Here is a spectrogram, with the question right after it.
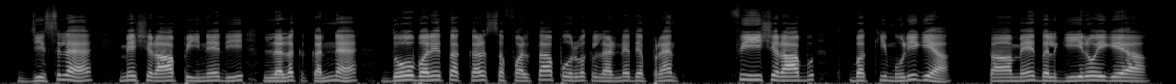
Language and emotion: Dogri, sad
